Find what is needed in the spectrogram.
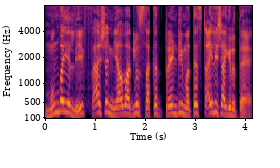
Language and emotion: Kannada, happy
